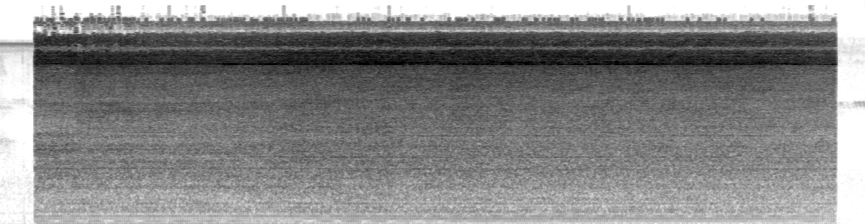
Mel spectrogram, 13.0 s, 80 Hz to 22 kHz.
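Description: A Wood-Mizer LT40 band sawmill runs with a steady, loud engine drone and mechanical whine, starting abruptly and holding constant before cutting off.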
